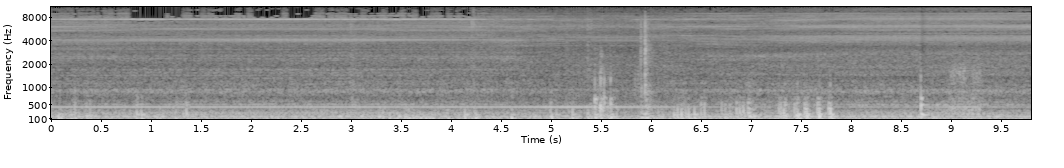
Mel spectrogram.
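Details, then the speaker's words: Taco 006 recirculation pump on a heated driveway/snowmelt hydronic system at 50–55 psi, air purged: constant low hum with faint steady tone, no knocking or grinding; owner unsure if normal, second unit sounds identical. "so i don't know if that's normal or if that would be considered loud the one over at the furnace sounds almost identical"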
